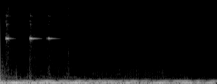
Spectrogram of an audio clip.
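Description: Logo-intro sound effect: a deep low drone slowly fading, with three quick high pings right at the start.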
